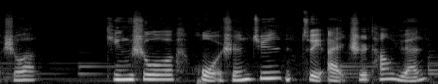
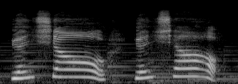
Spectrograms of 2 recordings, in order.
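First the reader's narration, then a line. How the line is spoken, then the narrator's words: Shouting. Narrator (Chinese): 元宵听到喊声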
